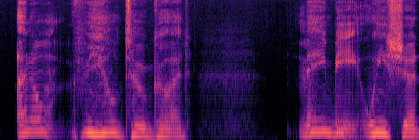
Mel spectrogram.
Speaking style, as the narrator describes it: this said with a groan like someone calling out from beneath a boulder

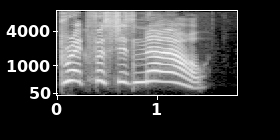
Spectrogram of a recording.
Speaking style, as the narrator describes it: A stern patrician voice thundered through the floorboards

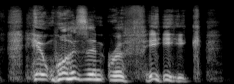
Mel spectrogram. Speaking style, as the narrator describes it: Gregory chuckled

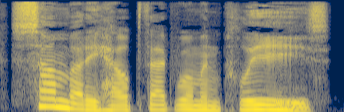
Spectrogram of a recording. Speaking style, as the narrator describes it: Whenever Mom saw someone wearing a brown dress, she would moan

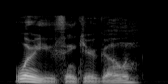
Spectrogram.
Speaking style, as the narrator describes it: I asked lazily

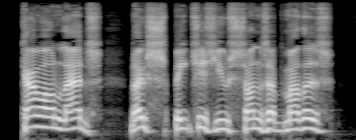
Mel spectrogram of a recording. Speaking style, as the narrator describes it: Vimes shouted back

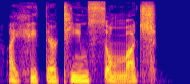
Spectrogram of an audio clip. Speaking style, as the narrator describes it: she says with a growl that reveals some serious vitriol for his opponent

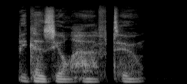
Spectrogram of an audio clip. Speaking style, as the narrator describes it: said softly

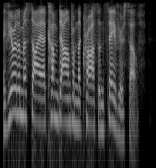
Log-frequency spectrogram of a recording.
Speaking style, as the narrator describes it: a man yelled

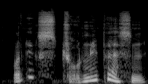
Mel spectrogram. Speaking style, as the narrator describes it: he muttered to himself

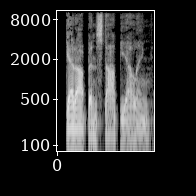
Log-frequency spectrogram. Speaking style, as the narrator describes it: I growled

